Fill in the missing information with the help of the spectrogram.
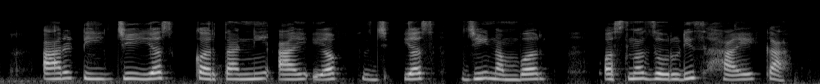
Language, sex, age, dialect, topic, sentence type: Marathi, female, 18-24, Varhadi, banking, question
